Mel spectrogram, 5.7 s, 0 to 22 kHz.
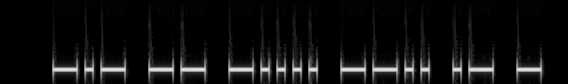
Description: Morse code, heard as a keyed tone, about 15 wpm, 700 Hz. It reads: KM6ZAT
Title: USA Call Signs - 6 Characters - Repeated 2x - 15wpm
